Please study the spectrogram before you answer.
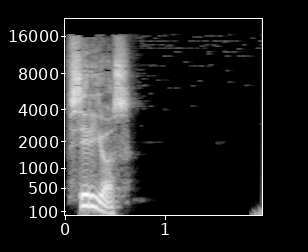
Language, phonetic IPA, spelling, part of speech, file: Russian, [fsʲɪˈrʲjɵs], всерьёз, adverb, Ru-всерьёз.ogg
- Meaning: in earnest, seriously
